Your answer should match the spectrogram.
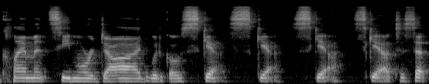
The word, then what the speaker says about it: ska: Now the British call it ska, but it's not skia. You pronounce it with a Y, like S-K-Y-A, like skia, skia. Ya has to be in there.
